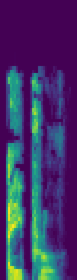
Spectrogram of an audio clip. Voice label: april, UK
